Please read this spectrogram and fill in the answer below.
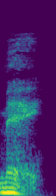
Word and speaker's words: me: His legacy is tied to one of the most fascinating and mysterious concepts in all of Sumerian thought, the sacred me, pronounced may.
